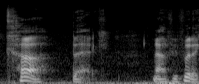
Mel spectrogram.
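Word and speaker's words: Québec: of quebec now again this is french stuff so it's not pronounced quebec in french it is cu beck now if you put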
